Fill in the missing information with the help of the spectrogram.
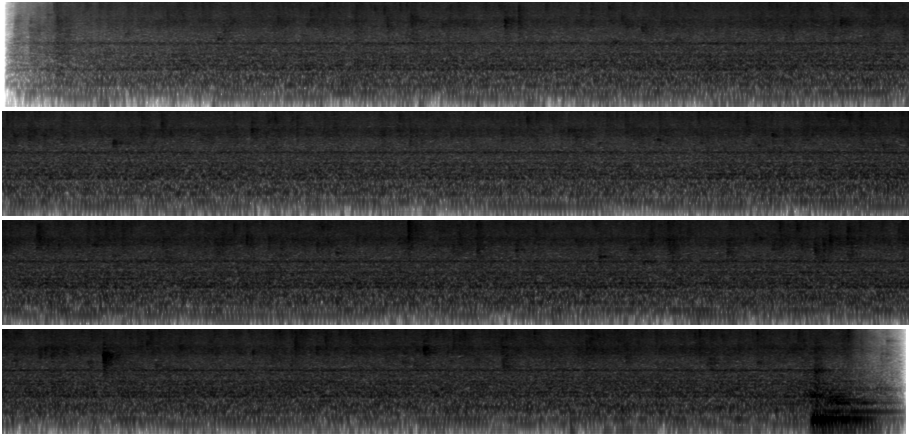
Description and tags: Sound of running water from the shower.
